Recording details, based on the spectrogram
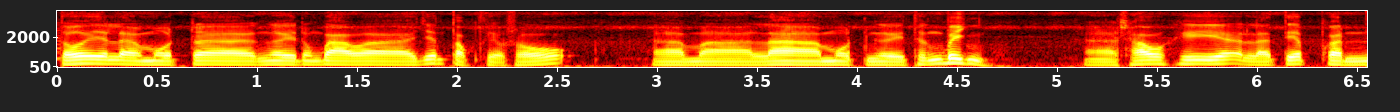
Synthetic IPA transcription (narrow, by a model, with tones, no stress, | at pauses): t̪o˧jlaː˨˩mo˨˩t̚ːŋɨ˨˩əjɗə̰˧˨wŋ͡mɓaː˨˩wʔzə˧nt̪ə˨˩wk͡p̚t̪ʰi˧˨əwso˨˦˨ | maː˨˩laː˨˩mo˨˩t̚ŋɨ˨˩əjt̪ʰɨ˧əŋɓï˧ŋ̟˨˩ | sa˧wxi˧aː˧˦laː˨˩t̪i˦˥əp̚kə˨˩n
